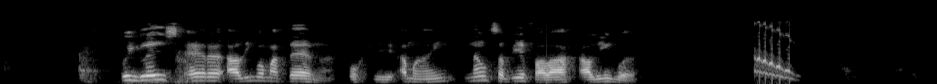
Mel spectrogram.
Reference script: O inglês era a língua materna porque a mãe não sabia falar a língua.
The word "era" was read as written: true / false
true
